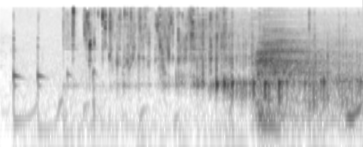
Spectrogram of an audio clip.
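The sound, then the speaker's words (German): Beer glugs and splashes into a glass, starting with a few bubbly, dripping gulps and settling into a steady, fizzing pour that grows fuller toward the end. “Ah, nee, erst einschenken.”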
